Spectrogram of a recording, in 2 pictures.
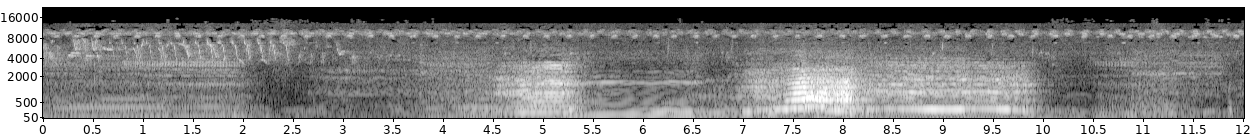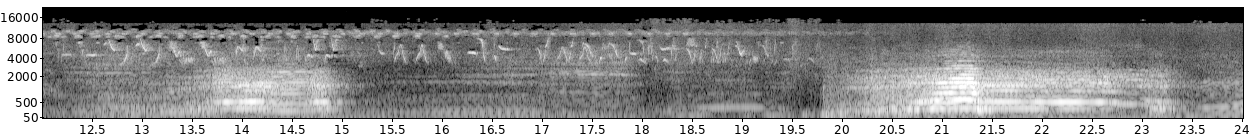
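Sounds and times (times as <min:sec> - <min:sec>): cow mooing: 0:04.4 - 0:10.0, 0:12.8 - 0:15.0, 0:19.9 - 0:24.0.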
